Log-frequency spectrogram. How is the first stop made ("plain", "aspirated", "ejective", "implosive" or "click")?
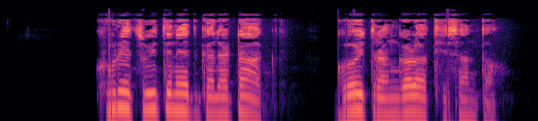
aspirated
